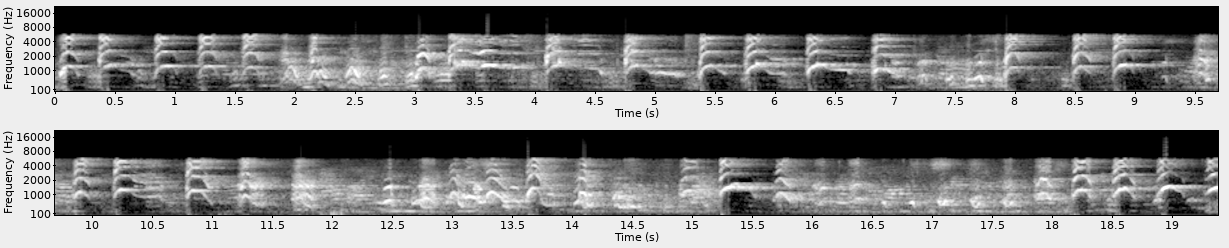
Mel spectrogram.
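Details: Three-week-old Bulldog pups having fun in Florida, giving rapid strings of short, high, squeaky barks and yips from several puppies at once, almost continuous for the whole stretch, with brief scrambling noises between bursts.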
